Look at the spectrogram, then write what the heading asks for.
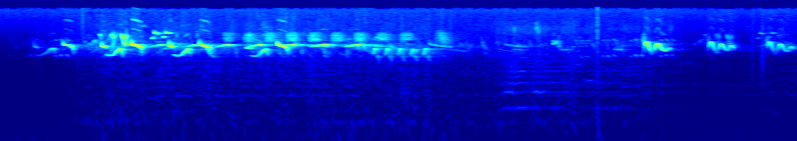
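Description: Garden ambience for a radio drama scene: a faint, steady buzzing of insects with high bird chirps over it, the buzz easing midway while a lower drone and a few later chirps continue.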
